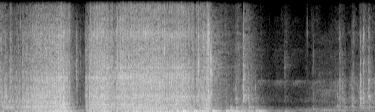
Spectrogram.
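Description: A knitting machine carriage is drawn across the needle bed to knit one row, making a loud rattling, clattering rush for about two seconds that then fades into softer clicks and handling noise.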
